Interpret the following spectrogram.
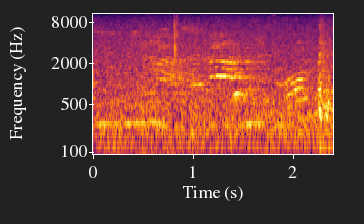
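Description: Quieter talking voices over a steady background hiss, in a pause between louder stretches of speech.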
